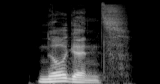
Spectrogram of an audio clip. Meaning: 1. nowhere (in no place) 2. never (at no time)
- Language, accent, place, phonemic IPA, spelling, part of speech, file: German, Germany, Berlin, /ˈnɪʁɡn̩ts/, nirgends, adverb, De-nirgends.ogg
